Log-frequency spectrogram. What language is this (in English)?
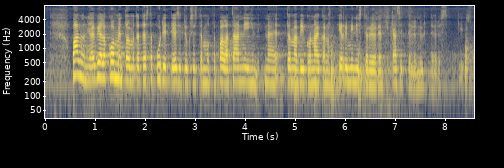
Finnish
